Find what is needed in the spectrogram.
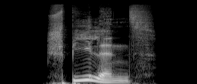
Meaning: genitive of Spielen
- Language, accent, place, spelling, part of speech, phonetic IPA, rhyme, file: German, Germany, Berlin, Spielens, noun, [ˈʃpiːləns], -iːləns, De-Spielens.ogg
